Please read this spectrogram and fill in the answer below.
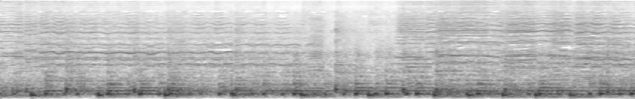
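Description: Band music with brass and drums playing a steady, lively beat accompanying a street procession dance.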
